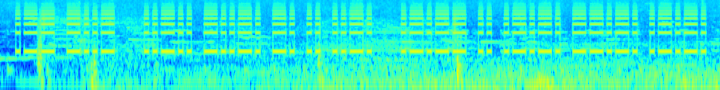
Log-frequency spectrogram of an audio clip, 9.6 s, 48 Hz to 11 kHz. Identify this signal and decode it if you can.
Morse code (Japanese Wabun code), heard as electronic beeps, machine-sent, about 21 wpm, 500 Hz, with the noise inside a car. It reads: ヤマ トモダチ デンシン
